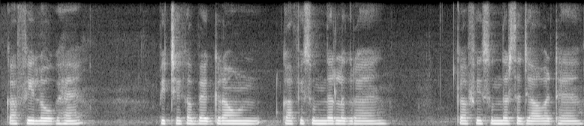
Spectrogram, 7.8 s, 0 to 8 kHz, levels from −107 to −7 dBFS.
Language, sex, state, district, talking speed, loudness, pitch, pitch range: Hindi, female, Chandigarh, Chandigarh, 115 wpm, -16 LUFS, 175 Hz, 170-180 Hz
